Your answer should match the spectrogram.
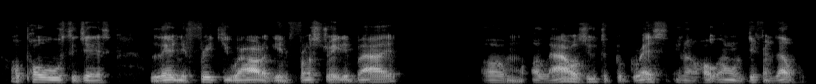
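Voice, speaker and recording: Low gravelly southern guy from mississippi, chatting slow and thoughtful. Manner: reflective, repeats phrases, laughs easily. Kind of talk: casual conversation.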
